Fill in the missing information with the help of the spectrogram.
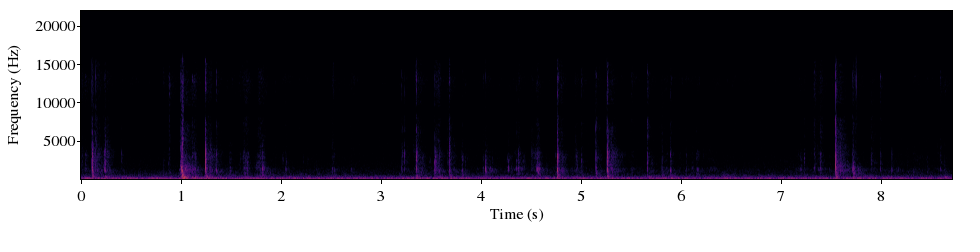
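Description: Fingertips with short nails type quickly on a thin, flat, fabric-covered tablet keyboard case with shallow keys, resting on a table. Fast, light, soft taps with short clicky ticks run steadily over a low hum, with a few sharper, louder taps standing out.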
